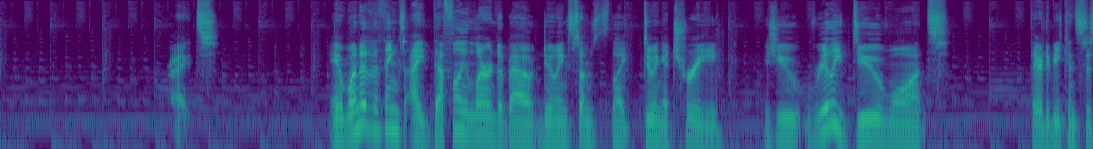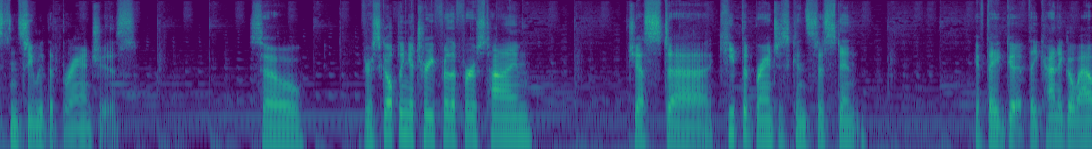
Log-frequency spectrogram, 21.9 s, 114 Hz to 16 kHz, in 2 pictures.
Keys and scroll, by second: 0.4 s, 8.7 s.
